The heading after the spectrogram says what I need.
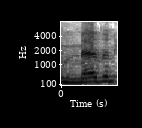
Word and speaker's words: Nevin: Now, does your last name rhyme with Steven or Kevin? Kevin. All right, boom. That's what I thought. We have Will Nevin in the house.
